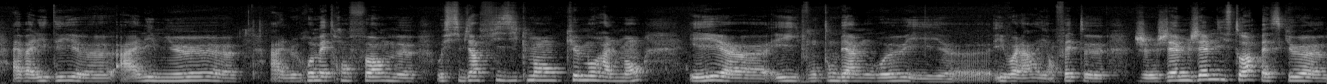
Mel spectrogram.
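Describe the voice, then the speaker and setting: Through audible room echo and noticeable background noise, a woman speaks at a fairly slow pace in a fairly low pitch with fairly even intonation. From Guinea. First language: Fula (speaking French). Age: 30s. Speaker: beauty vlogger. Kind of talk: casual vlog monologue. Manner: hesitant, many fillers.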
